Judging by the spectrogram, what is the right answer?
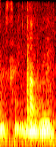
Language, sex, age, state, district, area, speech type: Assamese, female, 60+, Assam, Morigaon, rural, spontaneous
